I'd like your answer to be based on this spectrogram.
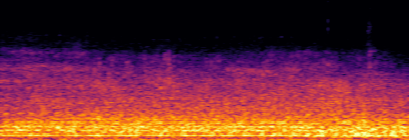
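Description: An aircraft engine drones in the World of Warships naval battle game, a steady, dense, low rumbling roar that holds at an even level without breaks.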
